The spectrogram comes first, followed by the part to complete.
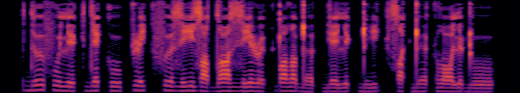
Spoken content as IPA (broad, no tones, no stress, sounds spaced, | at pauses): d ɯ f u lʲ ɘ k d e k u k ɭ i k f ɯ z i zʲ ɘ dˤ ɘ z i ɭ ø k ɖ ɯ ðˤ ɛ ɖʱ ə k ɡ e lʲ ɘ k ɖʱ i k sˤ i k ɖʱ ɘ k ðˤ ø lʲ ə ɖ u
